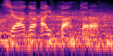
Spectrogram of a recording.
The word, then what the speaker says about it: Тиаго Алькантара: Ну и Василий Уткин подсказывает, что правильно говорить Тиаго Алькантара.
